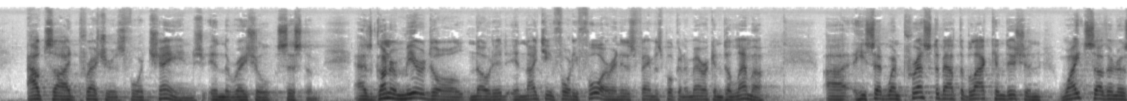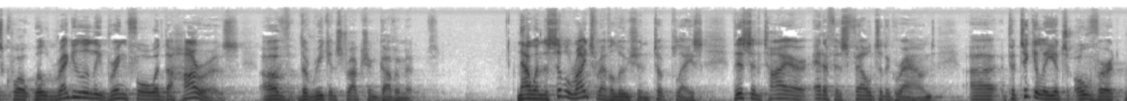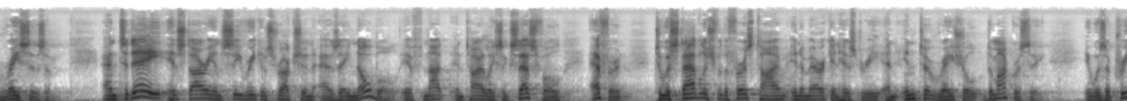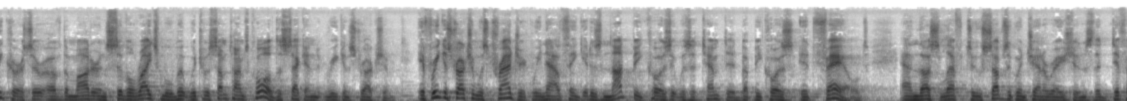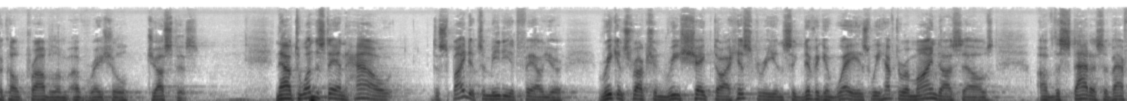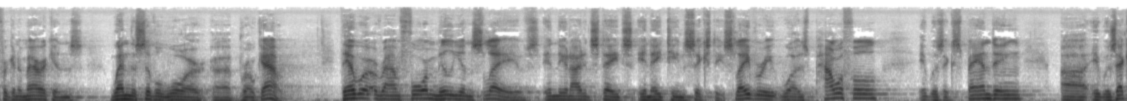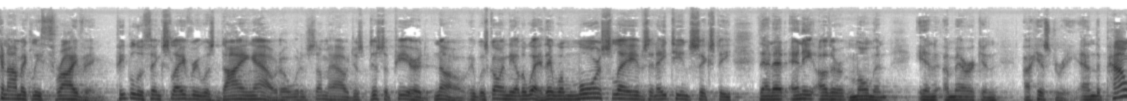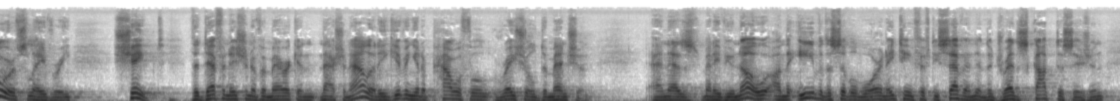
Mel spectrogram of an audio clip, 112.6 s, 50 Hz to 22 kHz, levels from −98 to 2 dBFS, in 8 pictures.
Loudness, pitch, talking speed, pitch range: -21 LUFS, 125 Hz, 140 wpm, 110-145 Hz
